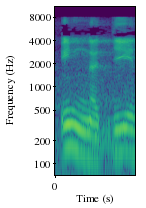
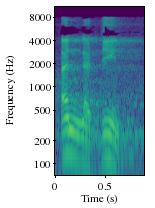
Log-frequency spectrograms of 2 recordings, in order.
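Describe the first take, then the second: First: The first word begins with an 'i' vowel. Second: The first word begins with an 'a' vowel. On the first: The verse starts a new statement. "فيرون الكسر" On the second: The verse continues the previous verse. "فتحت الهمزة عنده في قراءته"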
